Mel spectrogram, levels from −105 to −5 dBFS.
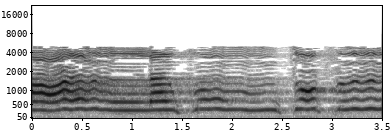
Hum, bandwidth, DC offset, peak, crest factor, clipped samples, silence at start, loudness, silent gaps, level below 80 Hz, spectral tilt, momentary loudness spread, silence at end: none; 5.2 kHz; under 0.1%; -4 dBFS; 14 dB; under 0.1%; 0 s; -20 LUFS; none; -64 dBFS; -7 dB/octave; 15 LU; 0 s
